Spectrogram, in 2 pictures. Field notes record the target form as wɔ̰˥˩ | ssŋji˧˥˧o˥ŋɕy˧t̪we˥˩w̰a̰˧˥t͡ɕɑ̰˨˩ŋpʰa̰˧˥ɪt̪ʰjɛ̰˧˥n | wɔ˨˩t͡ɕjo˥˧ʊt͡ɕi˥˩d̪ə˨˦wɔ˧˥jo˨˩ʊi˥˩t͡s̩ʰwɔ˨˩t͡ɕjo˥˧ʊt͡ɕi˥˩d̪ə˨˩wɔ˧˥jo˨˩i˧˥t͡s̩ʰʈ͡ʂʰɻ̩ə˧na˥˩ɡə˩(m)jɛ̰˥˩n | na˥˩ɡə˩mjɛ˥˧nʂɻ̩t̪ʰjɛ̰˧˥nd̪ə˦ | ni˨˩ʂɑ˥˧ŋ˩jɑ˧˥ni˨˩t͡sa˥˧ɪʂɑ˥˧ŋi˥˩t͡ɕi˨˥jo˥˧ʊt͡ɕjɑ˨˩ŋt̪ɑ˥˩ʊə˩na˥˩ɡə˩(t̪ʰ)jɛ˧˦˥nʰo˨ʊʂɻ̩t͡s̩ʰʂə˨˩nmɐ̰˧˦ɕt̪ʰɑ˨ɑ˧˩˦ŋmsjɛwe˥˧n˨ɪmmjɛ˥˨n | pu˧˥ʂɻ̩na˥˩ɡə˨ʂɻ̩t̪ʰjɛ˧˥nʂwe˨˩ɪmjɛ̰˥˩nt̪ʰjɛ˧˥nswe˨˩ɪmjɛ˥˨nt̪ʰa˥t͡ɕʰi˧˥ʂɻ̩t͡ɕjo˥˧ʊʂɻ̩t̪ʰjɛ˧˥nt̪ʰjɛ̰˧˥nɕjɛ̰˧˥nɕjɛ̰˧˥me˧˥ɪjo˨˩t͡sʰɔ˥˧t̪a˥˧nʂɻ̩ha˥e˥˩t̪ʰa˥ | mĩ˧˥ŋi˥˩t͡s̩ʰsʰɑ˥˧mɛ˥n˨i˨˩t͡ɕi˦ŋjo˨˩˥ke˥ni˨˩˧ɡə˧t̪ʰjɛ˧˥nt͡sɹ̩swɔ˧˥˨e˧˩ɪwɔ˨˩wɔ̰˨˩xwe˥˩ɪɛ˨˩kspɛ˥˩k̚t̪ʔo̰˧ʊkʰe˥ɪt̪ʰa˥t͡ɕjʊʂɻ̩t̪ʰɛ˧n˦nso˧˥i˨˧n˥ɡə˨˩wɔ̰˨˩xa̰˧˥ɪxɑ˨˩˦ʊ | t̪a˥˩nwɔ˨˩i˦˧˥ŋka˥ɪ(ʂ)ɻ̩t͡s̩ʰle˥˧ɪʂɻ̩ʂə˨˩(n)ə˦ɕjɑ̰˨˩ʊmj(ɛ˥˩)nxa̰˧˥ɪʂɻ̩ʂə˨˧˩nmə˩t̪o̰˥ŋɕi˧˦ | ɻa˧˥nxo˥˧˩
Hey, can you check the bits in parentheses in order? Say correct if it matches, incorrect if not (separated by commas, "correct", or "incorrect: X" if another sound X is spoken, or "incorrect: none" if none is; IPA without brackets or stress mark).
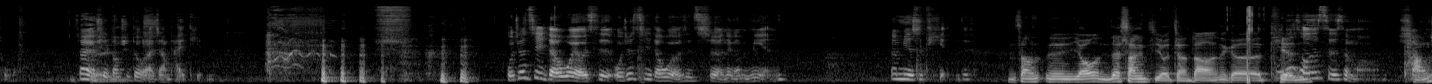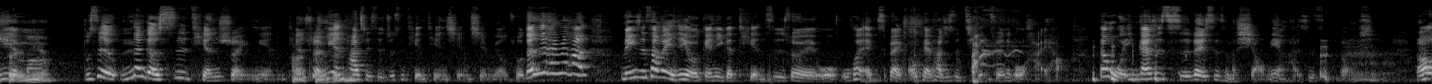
correct, correct, correct, incorrect: m, correct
